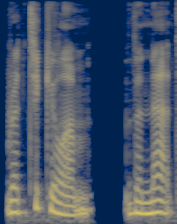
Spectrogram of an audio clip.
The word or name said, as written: Reticulum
